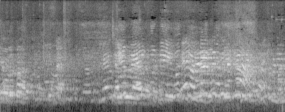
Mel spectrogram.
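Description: Several people talking at once: overlapping chatter with no single clear voice.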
